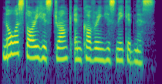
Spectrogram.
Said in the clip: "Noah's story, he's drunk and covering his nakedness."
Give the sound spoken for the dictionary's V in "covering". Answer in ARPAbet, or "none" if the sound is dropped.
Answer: V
